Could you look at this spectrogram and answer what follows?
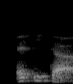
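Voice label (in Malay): "etika", Malay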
